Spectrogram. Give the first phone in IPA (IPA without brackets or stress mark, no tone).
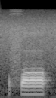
f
